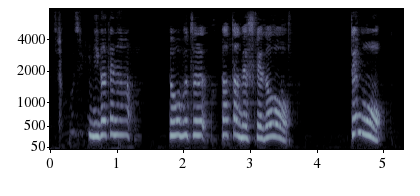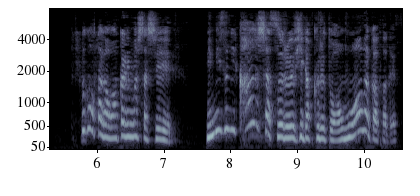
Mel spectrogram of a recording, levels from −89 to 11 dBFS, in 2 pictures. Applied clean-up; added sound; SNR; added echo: neural mask model DeepFilterNet 3.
